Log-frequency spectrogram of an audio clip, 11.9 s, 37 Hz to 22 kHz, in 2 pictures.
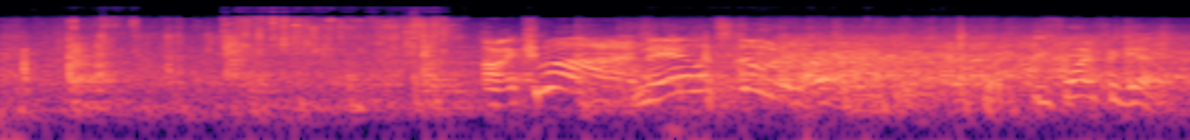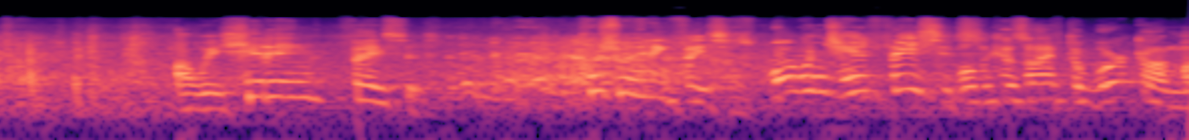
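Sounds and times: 
keys and watches clattering into a hat: 0.0 - 2.4
speech: 2.4 - 6.1, 6.8 - 8.3, 8.9 - 11.8
laughter: 3.0 - 6.7, 7.9 - 10.9.

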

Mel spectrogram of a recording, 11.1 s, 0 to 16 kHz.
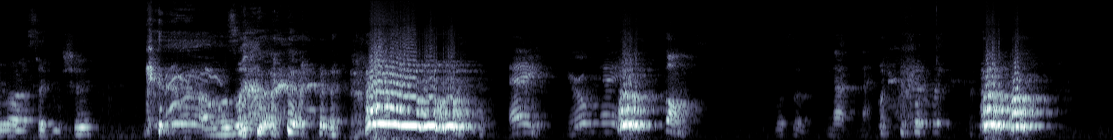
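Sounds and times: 
speech: 0.0 - 5.5, 7.8 - 10.4
laughter: 1.5 - 3.7, 8.6 - 9.6
large puppy barking: 3.6 - 4.9, 6.2 - 6.6, 9.8 - 10.6.

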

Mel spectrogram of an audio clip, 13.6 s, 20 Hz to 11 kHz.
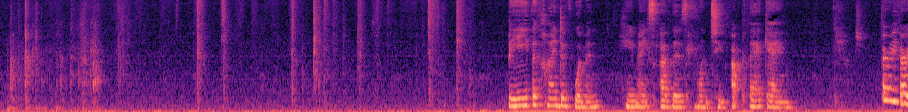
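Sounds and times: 
cards shuffled inside a box: 0.1 - 7.2
speech: 7.6 - 12.0, 13.4 - 13.6.

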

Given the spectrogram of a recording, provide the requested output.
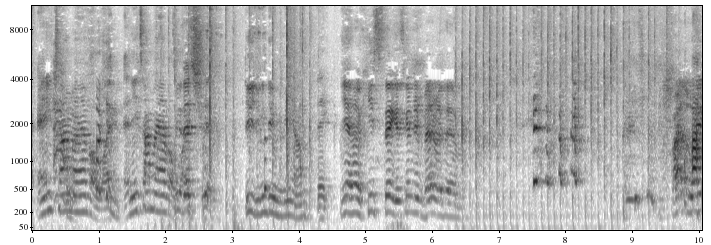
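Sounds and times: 
speech: 0.1 - 6.6, 9.0 - 10.0
person yelling: 0.4 - 1.4
rapid high-speed slapping on buttocks: 1.7 - 4.5, 6.2 - 9.8.

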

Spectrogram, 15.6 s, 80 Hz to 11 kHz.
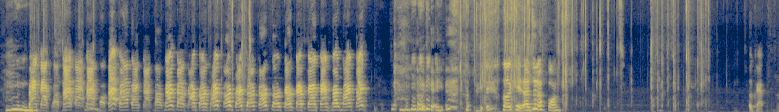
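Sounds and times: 
laughter: 0.1 - 7.1, 7.8 - 9.9
person quacking like a duck: 0.5 - 7.4
speech: 10.2 - 11.3.

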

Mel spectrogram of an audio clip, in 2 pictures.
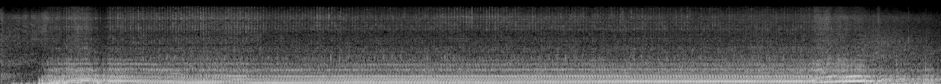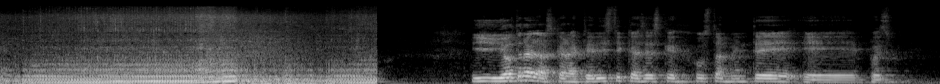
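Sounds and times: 
sports car engine accelerating through gear changes: 0.0 - 13.2
speech: 14.2 - 18.5.

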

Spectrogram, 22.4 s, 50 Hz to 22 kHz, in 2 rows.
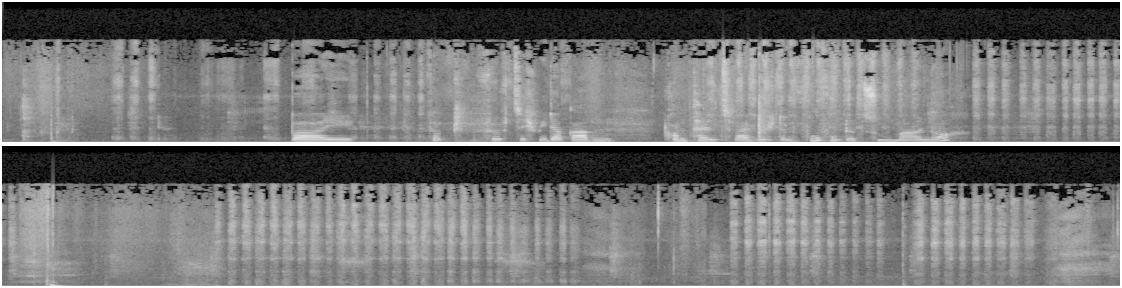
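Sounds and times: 
low hum: 0.0 - 22.3
strokes drawn on paper scratching: 1.1 - 6.0, 6.6 - 11.5, 13.2 - 17.2, 18.4 - 21.7
speech: 2.9 - 3.6, 4.3 - 9.6
soft knock: 11.6 - 11.9.

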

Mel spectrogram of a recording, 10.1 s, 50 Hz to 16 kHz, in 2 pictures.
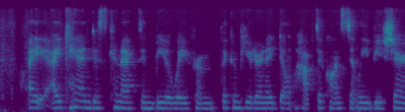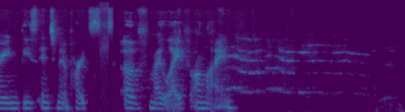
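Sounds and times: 
speech: 0.4 - 8.2
cat meowing: 7.9 - 10.0.

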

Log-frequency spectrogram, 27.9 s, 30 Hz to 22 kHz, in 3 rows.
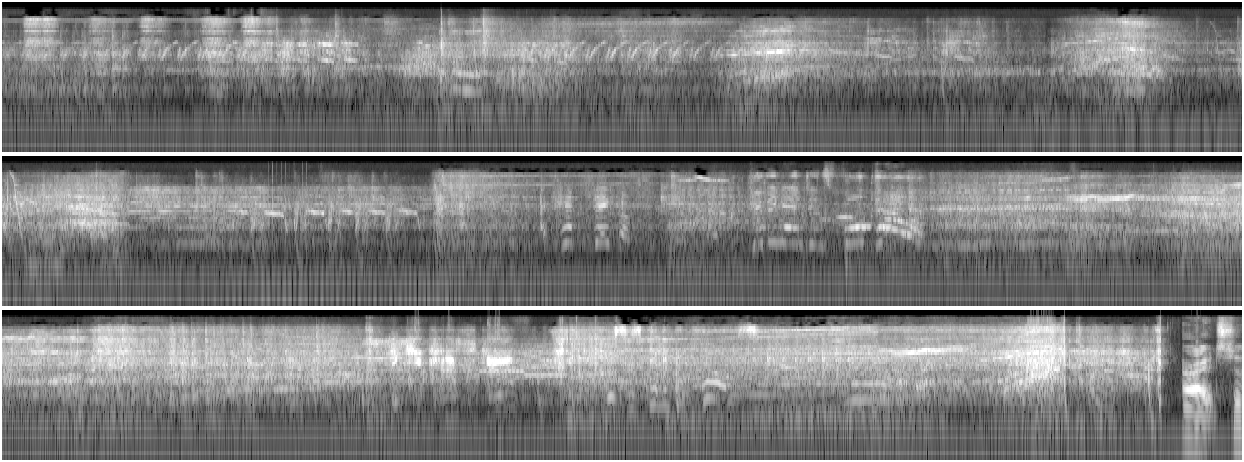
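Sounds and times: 
engine-like roars: 0.0 - 27.3
high squeals: 0.0 - 27.3
mechanical whirring in video game trailer audio: 0.0 - 27.4.

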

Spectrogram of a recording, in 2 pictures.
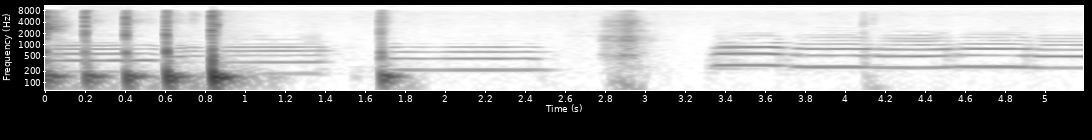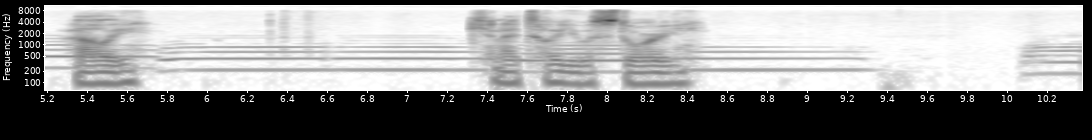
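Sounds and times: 
knocking on a door: 0.0 - 1.0, 1.7 - 1.9
speech: 5.4 - 5.8, 7.4 - 8.5.

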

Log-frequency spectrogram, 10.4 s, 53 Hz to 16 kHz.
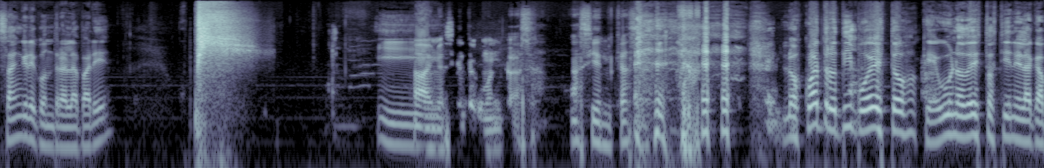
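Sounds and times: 
speech: 0.0 - 1.2, 3.8 - 10.4
whip lash cracking: 2.0 - 2.6
laughter: 6.3 - 9.5.

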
